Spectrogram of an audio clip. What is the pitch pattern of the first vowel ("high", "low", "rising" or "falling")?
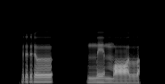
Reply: high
